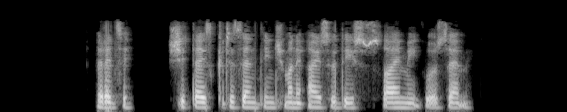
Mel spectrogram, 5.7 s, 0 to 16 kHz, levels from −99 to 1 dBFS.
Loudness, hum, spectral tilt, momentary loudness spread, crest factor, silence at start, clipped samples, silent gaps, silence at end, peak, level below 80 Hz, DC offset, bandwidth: -20 LUFS; none; -4.5 dB/octave; 7 LU; 20 dB; 0.95 s; under 0.1%; 1.35-1.69 s; 1 s; -2 dBFS; -54 dBFS; under 0.1%; 8.2 kHz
